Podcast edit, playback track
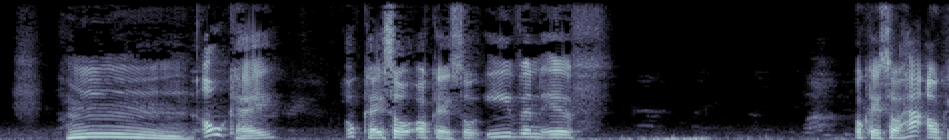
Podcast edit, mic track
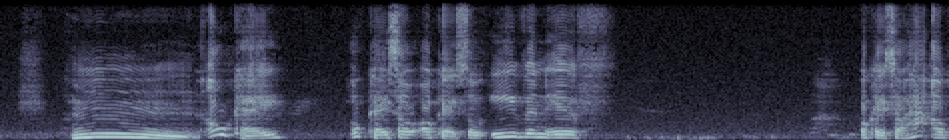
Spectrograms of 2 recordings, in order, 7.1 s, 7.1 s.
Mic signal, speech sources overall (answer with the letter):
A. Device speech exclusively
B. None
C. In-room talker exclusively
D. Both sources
A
